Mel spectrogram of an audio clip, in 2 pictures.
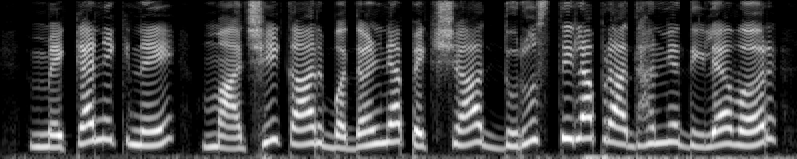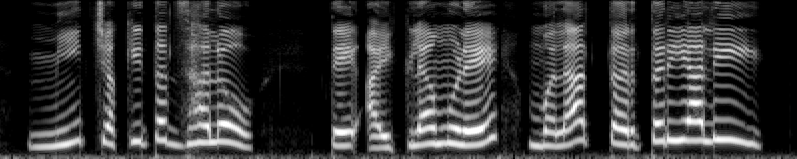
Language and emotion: Marathi, surprised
